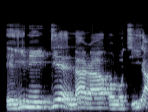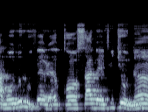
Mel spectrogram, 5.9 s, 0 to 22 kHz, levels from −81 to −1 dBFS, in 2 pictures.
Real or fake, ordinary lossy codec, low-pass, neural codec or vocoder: real; none; 9.9 kHz; none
